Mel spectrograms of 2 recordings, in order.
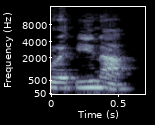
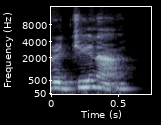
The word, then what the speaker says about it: Regina: was Chinese and she cannot pronounce my name rehina so but she can said Regina so I become Regina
